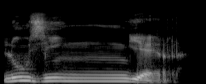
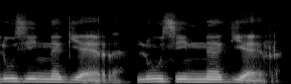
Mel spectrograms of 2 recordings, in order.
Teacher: Le due consonanti non vanno separate, quindi la N va pronunciata indietro sul palato, un pochino indietro, dove si pronuncia normalmente la G. · Shown in: first take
